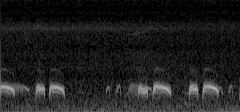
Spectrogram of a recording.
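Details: Spotted dove by a tent hide for trapping, strong wind, wild doves far away: smooth low coos, a pair then a run of three to four with quiet gaps, gentle and slightly descending at each note's end.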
